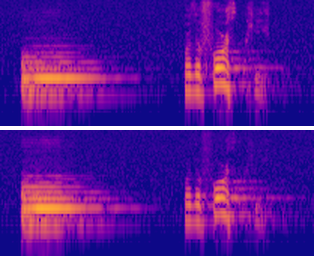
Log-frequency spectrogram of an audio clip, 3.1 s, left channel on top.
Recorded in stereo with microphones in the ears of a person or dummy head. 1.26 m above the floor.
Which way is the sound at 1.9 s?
55° left (ahead or behind).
